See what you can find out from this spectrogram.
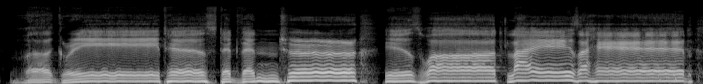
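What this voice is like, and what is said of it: Sung imitation with throaty quaver. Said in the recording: “hear my impression of the singing guy ... You gotta do your throat, you know, to uh-huh. get that quaver.”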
